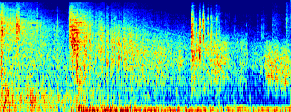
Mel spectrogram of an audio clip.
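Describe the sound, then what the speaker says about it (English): A burst of rapid AK rifle fire in Counter-Strike sprayed through a wall, dense, continuous and loud across the whole short moment, with no speech over it. "You're wondering, yes, you can spray through that wall even with an AK."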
